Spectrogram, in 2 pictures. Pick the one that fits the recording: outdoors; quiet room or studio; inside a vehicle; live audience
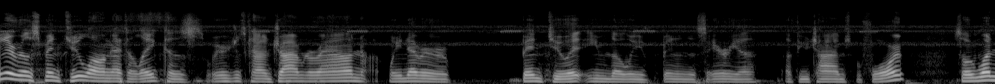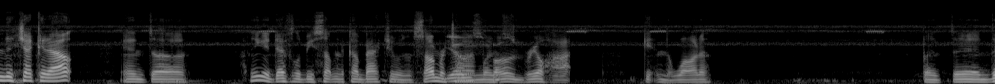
outdoors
